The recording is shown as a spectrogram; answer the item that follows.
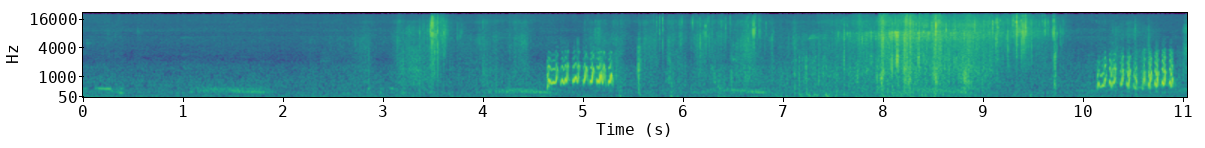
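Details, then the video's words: Two bursts of fast pulsed gobbling, several seconds apart, come from a turkey dust bathing in dirt. Low soft murmurs fill the gaps, and a broad rustling noise, likely dirt being scattered, rises between the gobbles. "the special noises of a turkey bathing in dirt"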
